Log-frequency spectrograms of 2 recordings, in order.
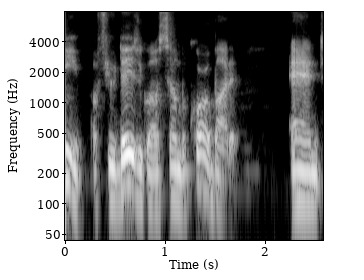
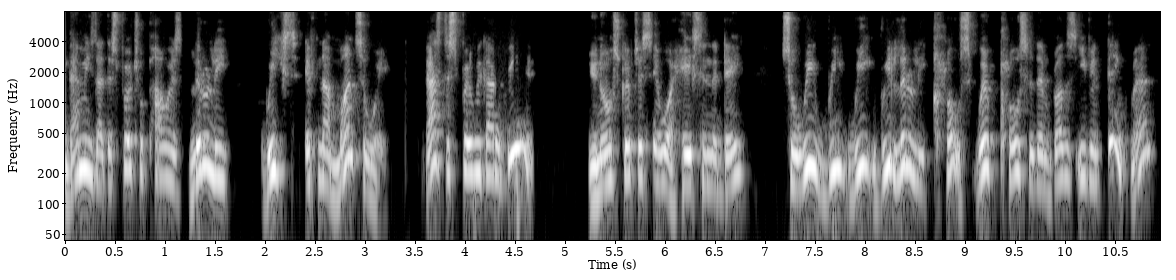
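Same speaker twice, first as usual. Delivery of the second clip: rising, louder preacher's fervor, building up; fiery preaching; 7 semitones higher, 3 dB louder than usual. Acted. Preacher firing up the brothers about coming spiritual power, higher and louder.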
